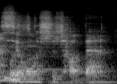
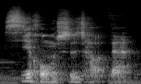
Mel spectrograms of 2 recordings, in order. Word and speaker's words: 西红柿: 西红柿炒蛋， Slowly. 西红柿炒蛋。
